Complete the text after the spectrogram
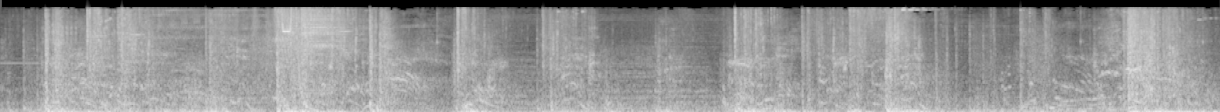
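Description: Heavy punches and kicks land with loud, booming thuds.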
